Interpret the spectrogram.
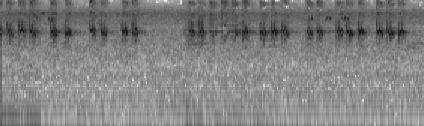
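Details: Kingfisher notes played as a bird lure: clipped, harsh high calls delivered in loose groups of two or three, with a faint low drone in places.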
